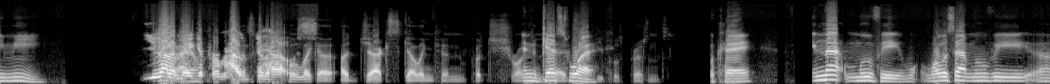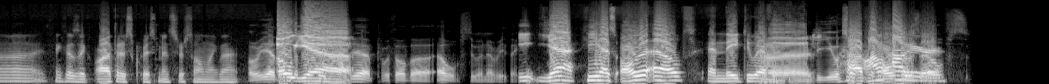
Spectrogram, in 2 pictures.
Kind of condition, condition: fault, poor sound quality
